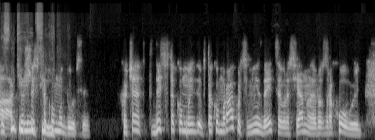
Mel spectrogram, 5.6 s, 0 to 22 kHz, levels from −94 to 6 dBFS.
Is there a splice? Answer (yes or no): no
